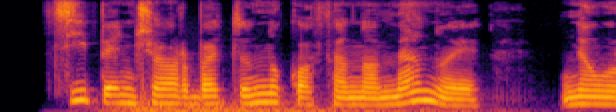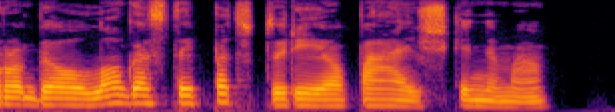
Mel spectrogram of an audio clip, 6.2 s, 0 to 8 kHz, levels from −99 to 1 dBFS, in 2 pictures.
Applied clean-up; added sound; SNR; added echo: neural mask model DeepFilterNet 3.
